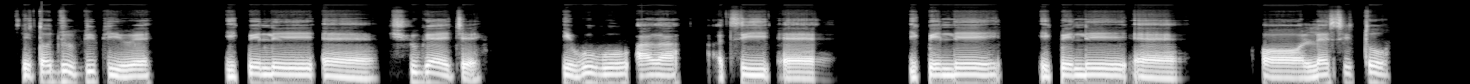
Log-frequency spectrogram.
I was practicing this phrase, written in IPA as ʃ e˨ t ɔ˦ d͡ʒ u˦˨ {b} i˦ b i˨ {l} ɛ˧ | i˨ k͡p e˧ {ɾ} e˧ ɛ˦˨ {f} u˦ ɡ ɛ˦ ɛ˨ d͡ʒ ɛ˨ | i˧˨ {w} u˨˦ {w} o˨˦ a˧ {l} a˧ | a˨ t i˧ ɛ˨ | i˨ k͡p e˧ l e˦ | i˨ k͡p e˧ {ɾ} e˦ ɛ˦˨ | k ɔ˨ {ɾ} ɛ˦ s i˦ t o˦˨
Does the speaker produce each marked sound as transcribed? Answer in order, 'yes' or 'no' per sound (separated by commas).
yes, no, no, no, yes, yes, no, no, no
